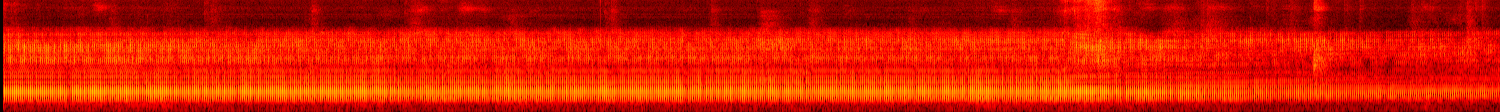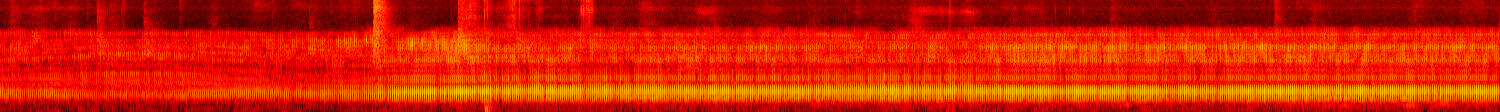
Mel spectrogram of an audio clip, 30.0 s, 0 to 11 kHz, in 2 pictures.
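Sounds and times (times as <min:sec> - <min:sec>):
radio speaker buzzing signal: 0:00.0 - 0:30.0.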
